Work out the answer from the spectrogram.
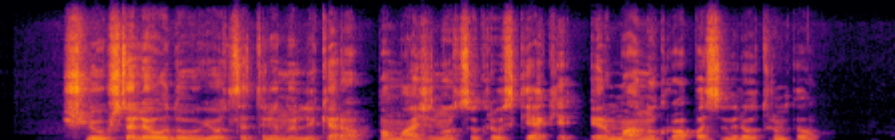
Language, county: Lithuanian, Kaunas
